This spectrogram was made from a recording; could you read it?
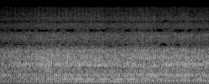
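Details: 2000 Honda Civic G6, 110,000 km, after full service with valve adjustment, timing and idle set to about 750 rpm: smooth, even idle with steady hum, no ticking, stumbling or hunting; normal.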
